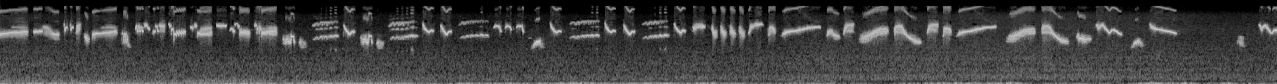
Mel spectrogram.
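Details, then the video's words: Lark calling: a dense, continuous stream of high, varied chirps, sweeps and trills, some notes rising and others falling, with barely any pause over about thirteen seconds. "Lark Calling Sound"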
